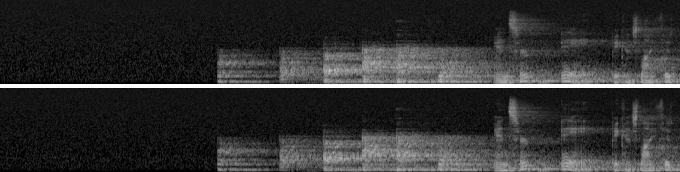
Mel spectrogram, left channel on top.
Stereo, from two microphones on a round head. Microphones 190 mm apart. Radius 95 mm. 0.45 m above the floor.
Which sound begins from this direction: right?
A man speaking, at 4.9 s.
